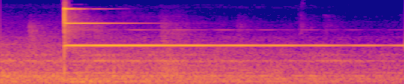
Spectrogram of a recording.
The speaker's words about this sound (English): So we use this little bell.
